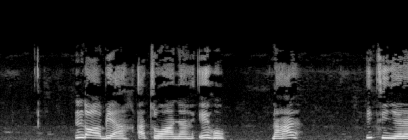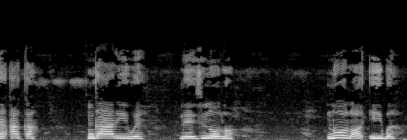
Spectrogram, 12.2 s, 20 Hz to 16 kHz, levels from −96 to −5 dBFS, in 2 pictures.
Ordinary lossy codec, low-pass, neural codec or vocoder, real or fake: MP3, 48 kbps; 14.4 kHz; none; real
